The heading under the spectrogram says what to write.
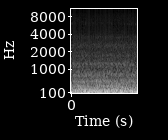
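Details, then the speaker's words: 2011 Ford F150 EcoBoost on road test at 1,800–2,000 rpm after replacing the turbo bypass valve diaphragm; smooth, even low rumble with only faint tire noise, the earlier moan/groan gone. "there's the critical rpm there's a bit of a tire noise but that's not the noise over shooting for it was like a wood noise ha Maul and grown in around 1,800 2,000 rpm right around there and it's quiet as a church mouse right now"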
